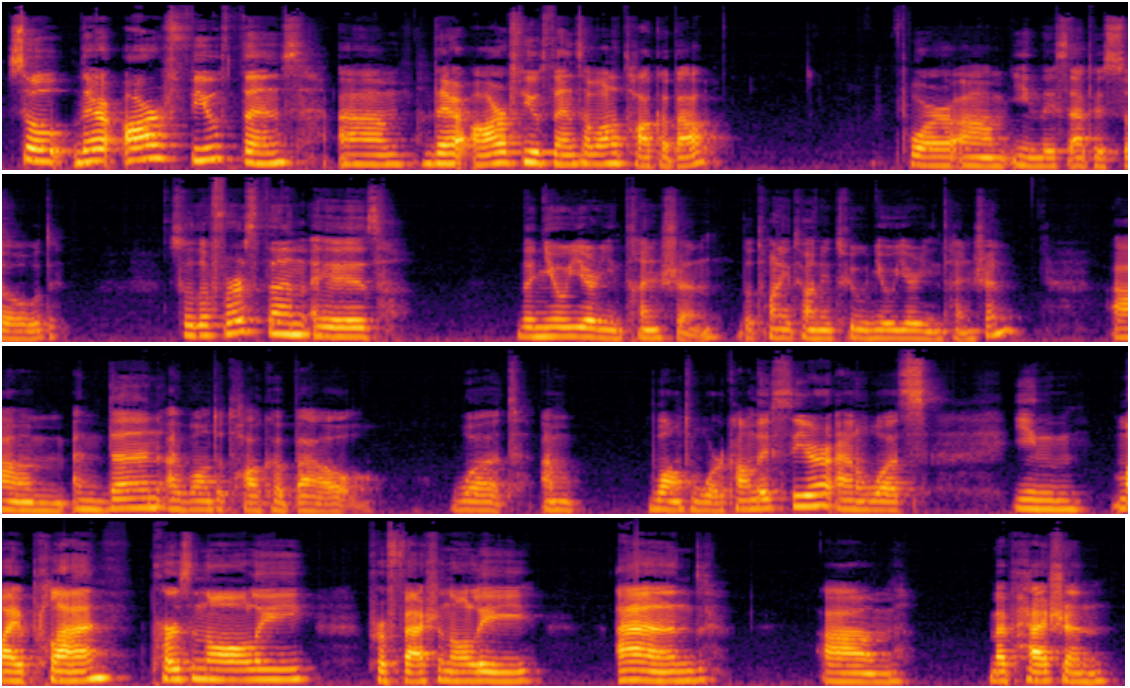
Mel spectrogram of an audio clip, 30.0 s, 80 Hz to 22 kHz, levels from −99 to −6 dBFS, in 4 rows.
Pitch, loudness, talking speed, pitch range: 175 Hz, -22 LUFS, 125 wpm, 155-200 Hz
